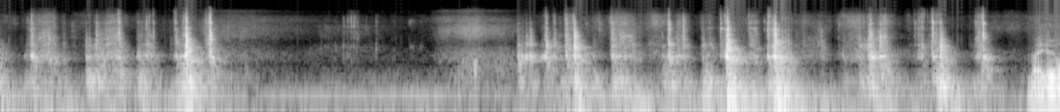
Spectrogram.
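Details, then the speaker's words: Machine linkage that froze overnight after snow meltwater got in, being oiled: short dry squeaks and clicks in uneven bursts as the stiff mechanism is worked; squeak from frozen mechanism. "Got water in it when it thawed out. And when the temperature dropped last night, everything froze up. That thing squirts it in there pretty good. Hear that squeaking."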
